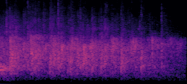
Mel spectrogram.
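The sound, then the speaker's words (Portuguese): A church audience applauds during a sermon at the preacher's request, a dense, steady wash of many hands clapping that holds strong for a few seconds before easing slightly toward the end, with no one speaking over it. “Ah, dá um aplauso aí, pelo amor de Deus.”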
